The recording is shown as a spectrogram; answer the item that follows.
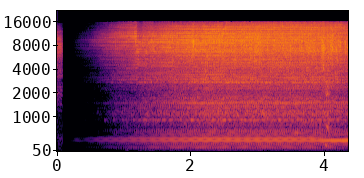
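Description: Motor-driven grinding wheel running as a speckled trout otolith is ground down to a flat surface. It fades in over the first two seconds, then holds a steady hum with an even hiss.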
